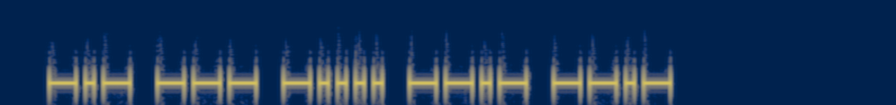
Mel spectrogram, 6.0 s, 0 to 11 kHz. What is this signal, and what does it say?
Morse code, heard as a keyed tone, about 22 wpm, 700 Hz. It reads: KO6QQ
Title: Speed Racing - USA 2x2 Call Signs 20wpm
